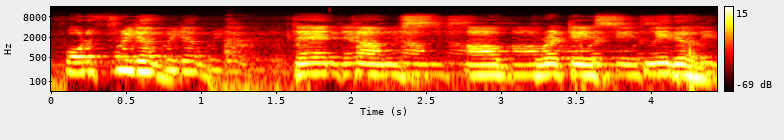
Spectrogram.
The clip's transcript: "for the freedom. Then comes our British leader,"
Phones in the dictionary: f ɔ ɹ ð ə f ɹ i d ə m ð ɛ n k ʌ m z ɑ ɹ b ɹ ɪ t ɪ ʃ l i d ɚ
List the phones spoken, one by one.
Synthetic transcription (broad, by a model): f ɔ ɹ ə f ɹ i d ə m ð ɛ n k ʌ m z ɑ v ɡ ɹ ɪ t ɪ s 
